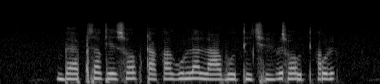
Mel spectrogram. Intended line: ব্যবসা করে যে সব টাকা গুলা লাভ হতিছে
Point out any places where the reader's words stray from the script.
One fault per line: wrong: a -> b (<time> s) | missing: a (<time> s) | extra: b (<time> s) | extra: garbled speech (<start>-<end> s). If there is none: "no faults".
missing: করে (1.0 s)
extra: garbled speech (2.7-3.3 s)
